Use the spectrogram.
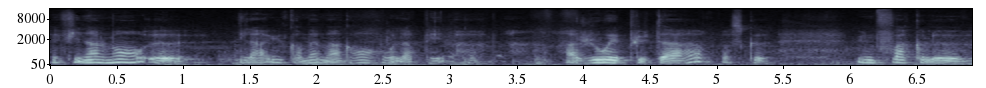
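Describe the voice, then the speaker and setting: A woman talks at a fairly slow pace with noticeable background noise around her. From England, London. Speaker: interviewee recounting childhood memories. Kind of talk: oral history interview. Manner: hesitant, many fillers and repetitions.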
